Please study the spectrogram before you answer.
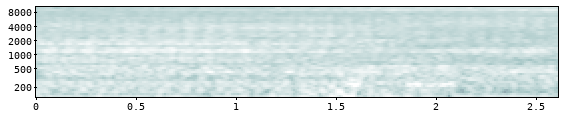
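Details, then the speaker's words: Rebuilt wrecked Ford Fiesta hatchback (2011-2019), 86,000 miles, first start after repairs: smooth, even low idle, steady rumble, no knocks, ticks or misses; sounds good. "sounds good."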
